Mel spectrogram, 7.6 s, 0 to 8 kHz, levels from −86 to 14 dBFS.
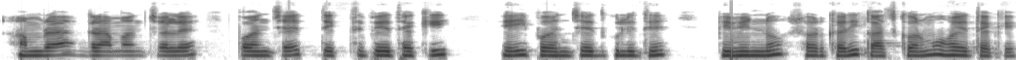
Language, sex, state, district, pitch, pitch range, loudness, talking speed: Bengali, male, West Bengal, North 24 Parganas, 165 Hz, 160-170 Hz, -17 LUFS, 110 wpm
